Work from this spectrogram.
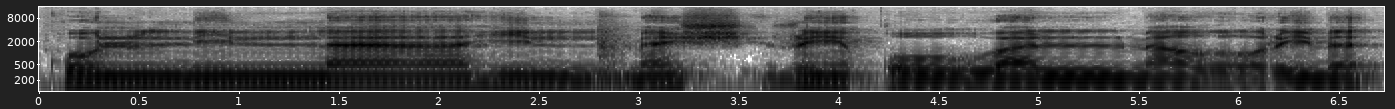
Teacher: Galgale yaparak duruyoruz. Çünkü durunca cezim geldiği için B harfi galgale harflerinden.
